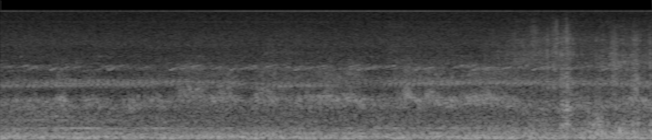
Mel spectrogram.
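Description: Faint outdoor night ambience: a steady chorus of small repeated chirps over a low rumble, with a brief rustle near the end.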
